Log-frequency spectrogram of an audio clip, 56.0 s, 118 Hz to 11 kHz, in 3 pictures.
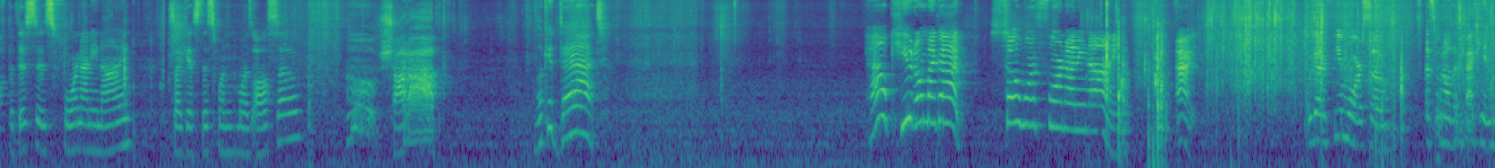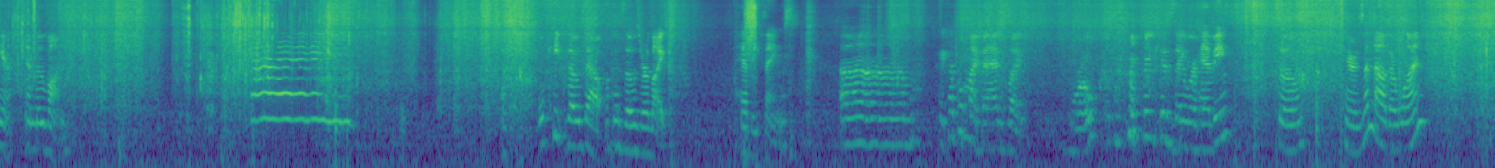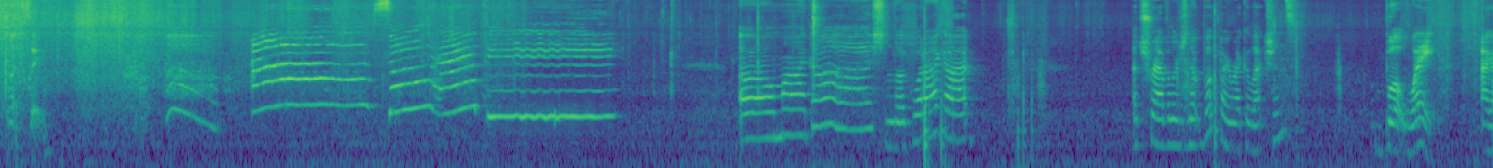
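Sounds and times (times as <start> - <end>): plastic bag rustling: 14.1 - 27.5, 29.6 - 44.6, 55.0 - 56.0.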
